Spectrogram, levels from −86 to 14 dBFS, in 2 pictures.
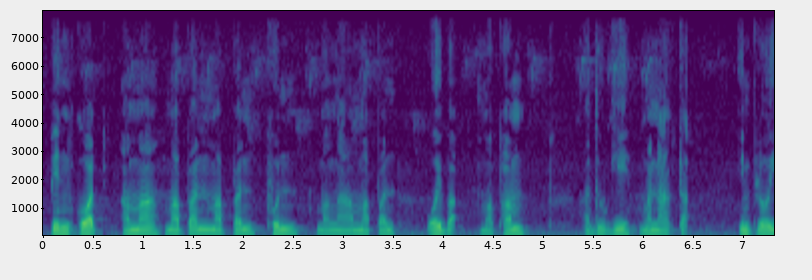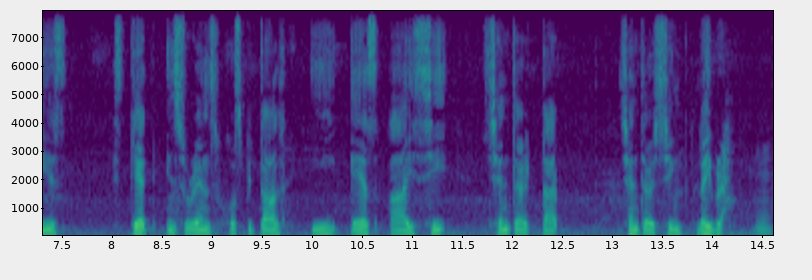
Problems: none marked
